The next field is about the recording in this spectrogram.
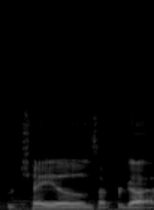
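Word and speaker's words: Chao: I had so many hours in it, raising the Chows or Chayos. I forgot how they're pronounced.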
